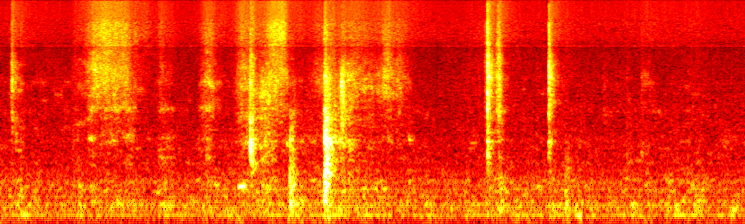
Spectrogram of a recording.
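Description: A few faint, scattered clicks and knocks, the loudest in the middle, with a soft rustle about a second in.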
